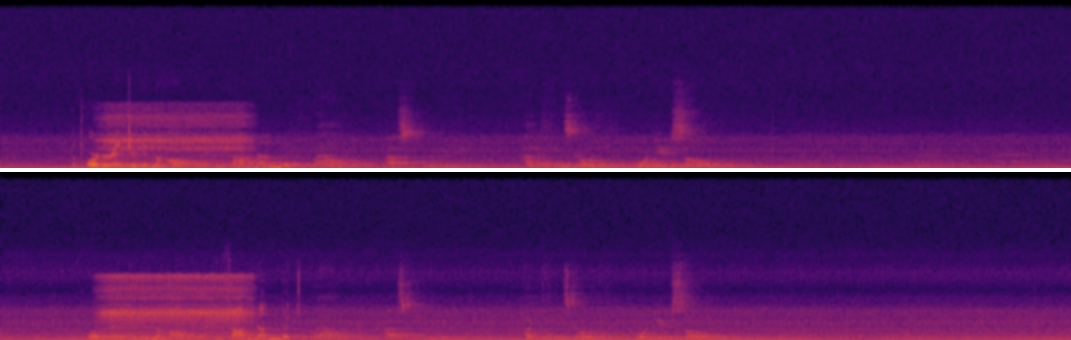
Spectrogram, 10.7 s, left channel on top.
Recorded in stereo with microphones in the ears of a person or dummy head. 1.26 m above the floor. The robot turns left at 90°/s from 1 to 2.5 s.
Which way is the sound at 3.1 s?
30° right (ahead or behind).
